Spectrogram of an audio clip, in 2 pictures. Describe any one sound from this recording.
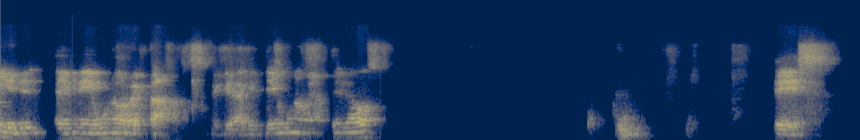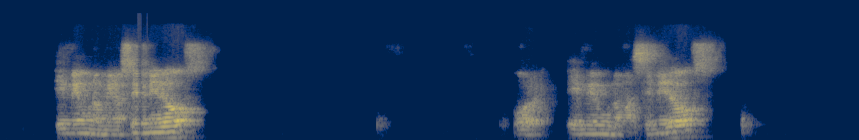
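A man speaks calmly and clearly, close by, in short phrases with pauses.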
